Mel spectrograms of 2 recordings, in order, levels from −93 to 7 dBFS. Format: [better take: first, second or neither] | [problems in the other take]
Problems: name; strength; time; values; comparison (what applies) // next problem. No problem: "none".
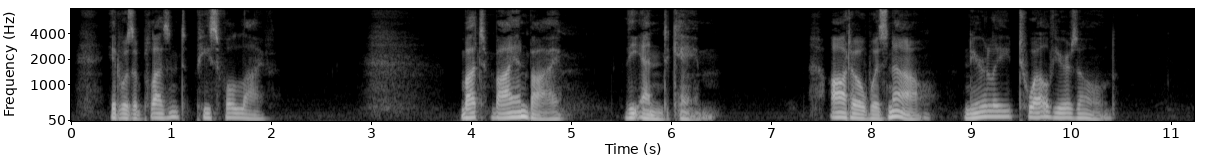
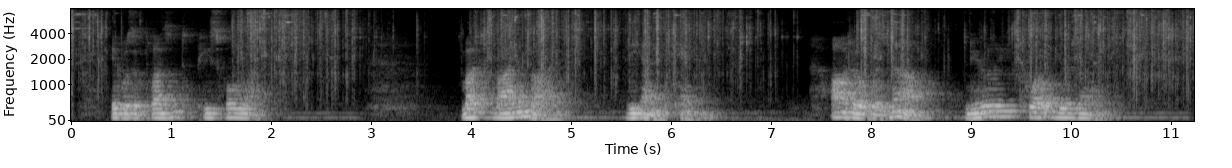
first | background sound (Keys jangling); 18 dB below the speech // room echo; dies away in 2.2 s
